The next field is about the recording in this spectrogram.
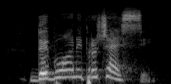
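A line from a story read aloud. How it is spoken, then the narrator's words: Shouting. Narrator (Italian): gridava il podestà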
